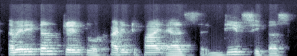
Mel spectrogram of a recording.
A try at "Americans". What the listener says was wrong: So just this word, Americans. It sounded like you missed that plural sound here.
